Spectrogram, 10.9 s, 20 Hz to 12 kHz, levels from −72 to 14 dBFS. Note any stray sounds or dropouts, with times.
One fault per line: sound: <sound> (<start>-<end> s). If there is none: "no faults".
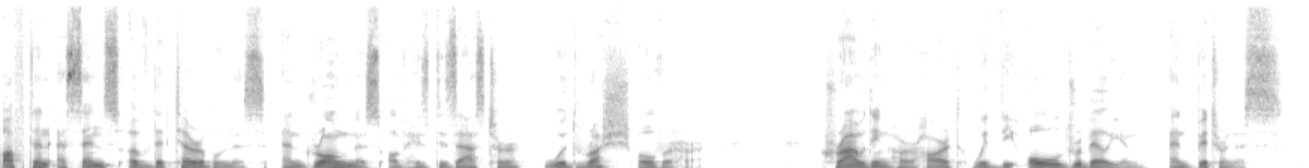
no faults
